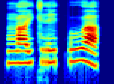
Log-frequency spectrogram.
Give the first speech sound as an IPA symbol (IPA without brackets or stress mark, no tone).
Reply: ŋ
